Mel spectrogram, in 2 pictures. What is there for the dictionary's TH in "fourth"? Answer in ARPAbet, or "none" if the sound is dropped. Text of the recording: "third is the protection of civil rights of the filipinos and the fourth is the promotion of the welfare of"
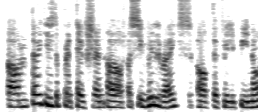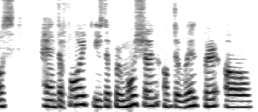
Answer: T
